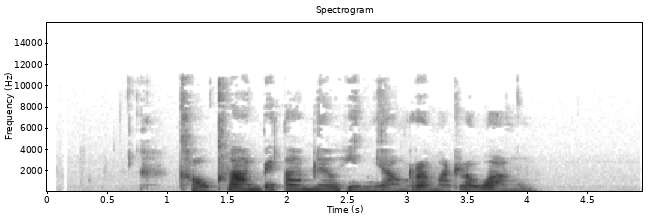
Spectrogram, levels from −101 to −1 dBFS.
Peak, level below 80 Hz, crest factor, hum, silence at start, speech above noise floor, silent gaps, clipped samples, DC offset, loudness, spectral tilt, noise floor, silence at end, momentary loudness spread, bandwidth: -6 dBFS; -84 dBFS; 24 dB; none; 0.75 s; 47 dB; none; under 0.1%; under 0.1%; -26 LUFS; -5.5 dB/octave; -73 dBFS; 0.9 s; 23 LU; 11.5 kHz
